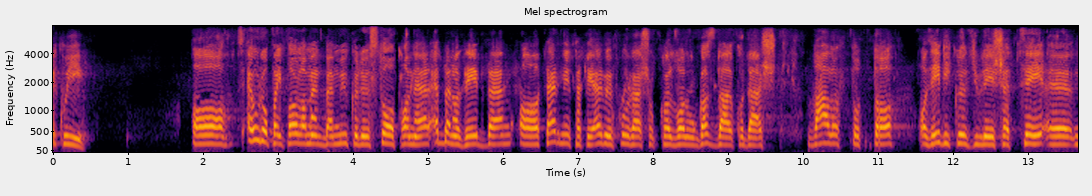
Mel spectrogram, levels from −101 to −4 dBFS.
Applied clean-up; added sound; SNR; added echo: neural mask model Resemble Enhance denoiser.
